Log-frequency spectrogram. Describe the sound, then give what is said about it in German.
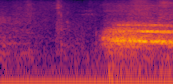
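A dog in a kennel house lets out a short, high-pitched whine after a moment of near silence, the sound rising suddenly and holding briefly at moderate loudness, with no talking. “Dann gehen wir zu den Hunden.”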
